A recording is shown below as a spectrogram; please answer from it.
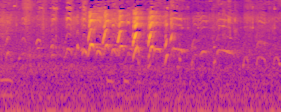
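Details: Havanese puppies at play outdoors, giving high, squeaky yips and short barks in an irregular burst of overlapping calls over a low rumbling background.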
